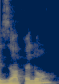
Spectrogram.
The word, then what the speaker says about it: nous appelons: Because of the liaison rule, S will get linked with this A. So the pronunciation will be zappelon, zappele, and the last one is also appel.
